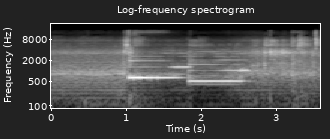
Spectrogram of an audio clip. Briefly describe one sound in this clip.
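A two-tone chime sounds as train doors close.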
